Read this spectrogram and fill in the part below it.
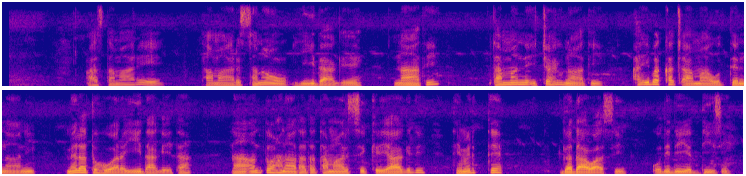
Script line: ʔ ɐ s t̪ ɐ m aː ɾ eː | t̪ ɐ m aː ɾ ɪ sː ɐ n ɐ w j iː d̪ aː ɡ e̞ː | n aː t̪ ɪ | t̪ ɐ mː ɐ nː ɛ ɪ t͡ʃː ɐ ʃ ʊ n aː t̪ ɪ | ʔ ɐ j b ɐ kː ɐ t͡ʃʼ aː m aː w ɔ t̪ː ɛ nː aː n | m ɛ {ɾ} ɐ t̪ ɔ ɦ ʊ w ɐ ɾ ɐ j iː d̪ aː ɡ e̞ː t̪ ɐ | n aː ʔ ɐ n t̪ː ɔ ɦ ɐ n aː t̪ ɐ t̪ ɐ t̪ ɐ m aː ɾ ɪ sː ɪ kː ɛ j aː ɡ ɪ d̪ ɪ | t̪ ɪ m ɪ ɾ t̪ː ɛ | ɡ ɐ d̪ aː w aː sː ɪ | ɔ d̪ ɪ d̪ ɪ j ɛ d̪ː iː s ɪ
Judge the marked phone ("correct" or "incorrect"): incorrect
